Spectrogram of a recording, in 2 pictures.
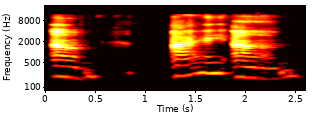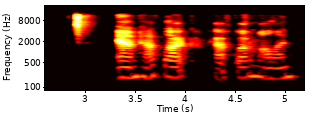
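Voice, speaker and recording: A woman panelist telling her own story in an earnest, halting way with frequent ums. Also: medium pitch, gravelly, pushed and bright, poor audio.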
